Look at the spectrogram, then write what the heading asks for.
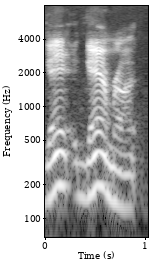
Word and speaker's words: Gamrot: It's Gamrot.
